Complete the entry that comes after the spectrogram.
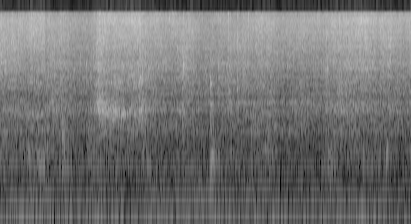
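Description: Browned mutton masala sizzling in oil in a kadhai while a wooden spatula stirs and turns it, with soft scrapes against the pan. The masala is being fried with dried fenugreek leaves (kasuri methi) at the end of the bhuna stage.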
